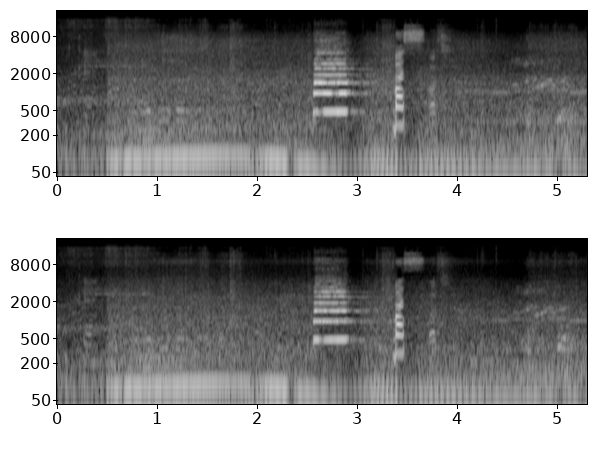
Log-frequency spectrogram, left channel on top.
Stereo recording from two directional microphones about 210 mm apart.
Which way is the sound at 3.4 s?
5° left (ahead or behind).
